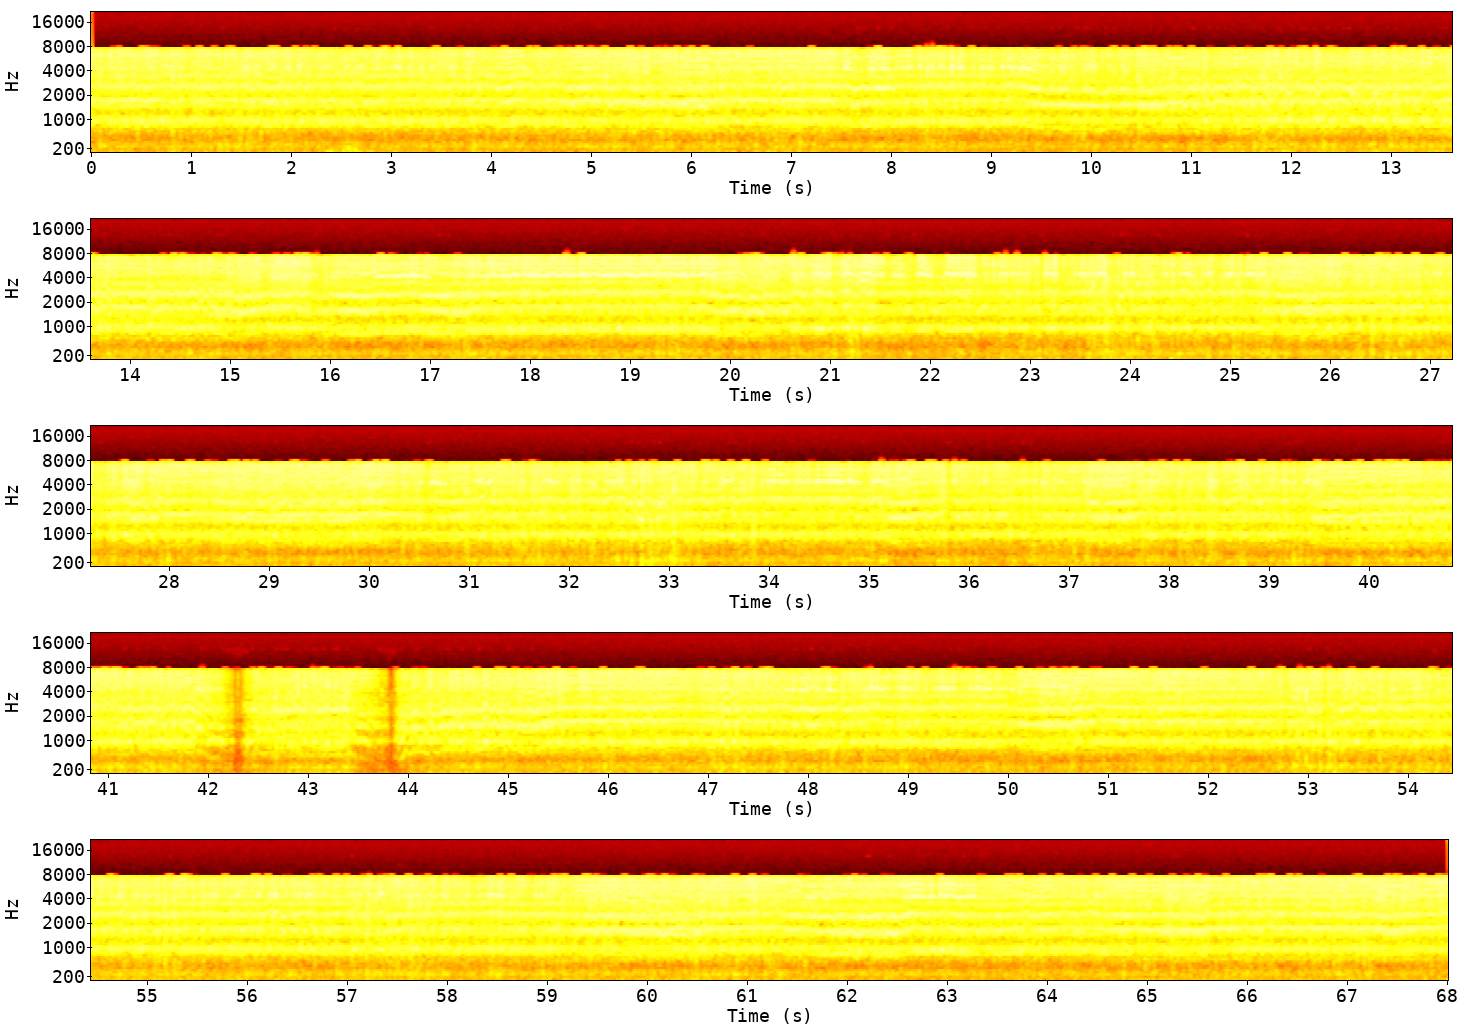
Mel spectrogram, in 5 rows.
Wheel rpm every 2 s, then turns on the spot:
230, 230, 230, 230, 230, 200, 200, 210, 220, 230, 230, 230, 230, 230, 220, 230, 240, 230, 230, 230, 190, 120, 180, 230, 230, 230, 230, 230, 240, 230, 220, 220, 230, 230.
none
